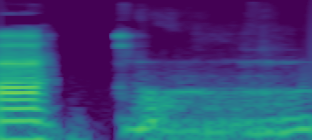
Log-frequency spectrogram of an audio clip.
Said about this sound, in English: Sorry, I'm just listening to your dog growl and your kid play with toys and bringing up my Letterboxd account. Sorry, they think they see something outside, but there's nothing out there.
